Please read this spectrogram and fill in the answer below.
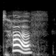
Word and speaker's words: TUF: lower end gaming brand tough not initialism it's an acronym like scuba or potus tuf but pronounced tough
